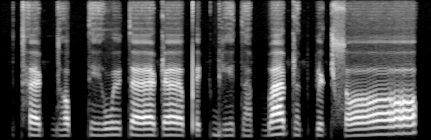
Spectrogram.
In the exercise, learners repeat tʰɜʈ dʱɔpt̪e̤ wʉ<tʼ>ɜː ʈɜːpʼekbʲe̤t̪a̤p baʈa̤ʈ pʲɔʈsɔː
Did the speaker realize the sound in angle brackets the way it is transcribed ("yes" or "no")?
no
